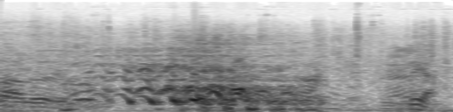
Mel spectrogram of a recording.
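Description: A horse neighs and whinnies at close range, with faint hoof clip-clop and a voice talking over it; the horse is an aging racecourse champion stallion, still spirited.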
